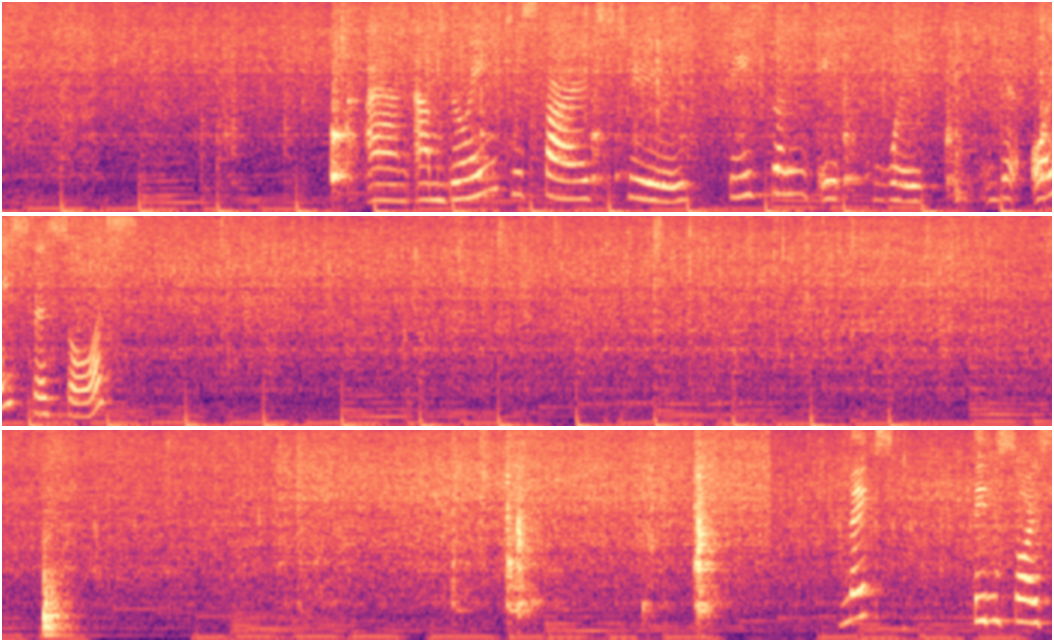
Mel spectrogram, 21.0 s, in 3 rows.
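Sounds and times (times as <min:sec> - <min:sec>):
faint background music with beat: 0:00.0 - 0:21.0
shrimp sizzling in a frying pan: 0:00.0 - 0:21.0
sharp knock: 0:14.3 - 0:14.6.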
